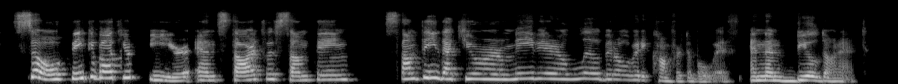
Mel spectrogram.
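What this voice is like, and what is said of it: Speaks with an accent. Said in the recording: “This is where my accent is just all in front of you.”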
